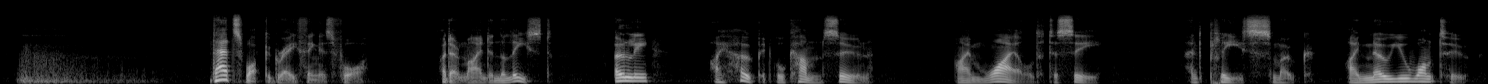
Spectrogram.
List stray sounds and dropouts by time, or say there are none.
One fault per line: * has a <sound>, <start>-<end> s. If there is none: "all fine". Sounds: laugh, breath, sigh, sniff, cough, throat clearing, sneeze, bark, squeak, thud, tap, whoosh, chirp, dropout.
* has a sigh, 0.2-1.7 s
